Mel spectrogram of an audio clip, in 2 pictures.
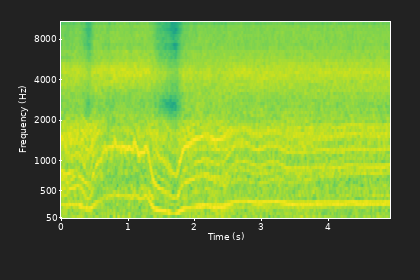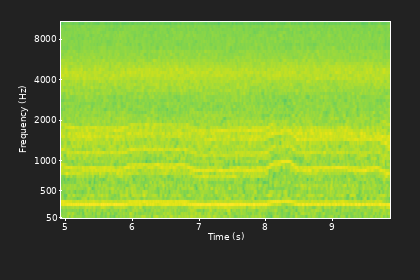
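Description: FPV quadcopter's brushless motors and propellers whining, recorded by the quad's onboard camera over a hiss of air rush. The pitch dips sharply as the throttle is cut about one and a half seconds in, then climbs back and holds nearly steady with small surges.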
